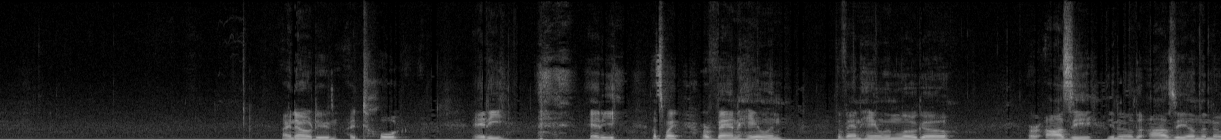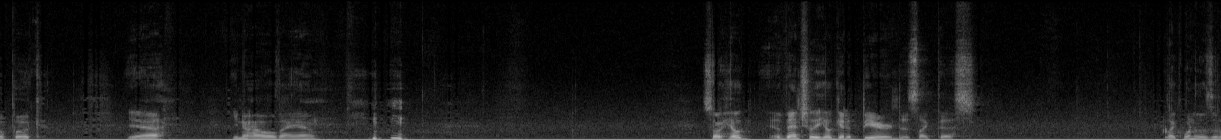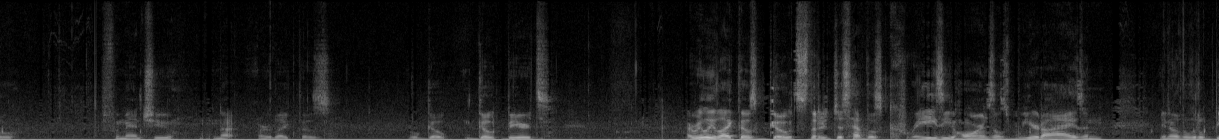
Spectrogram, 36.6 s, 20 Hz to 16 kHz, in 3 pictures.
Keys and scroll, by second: 8.0 s, 13.1 s, 23.4 ctrl+z, 27.4 s, 30.2 ctrl+z.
